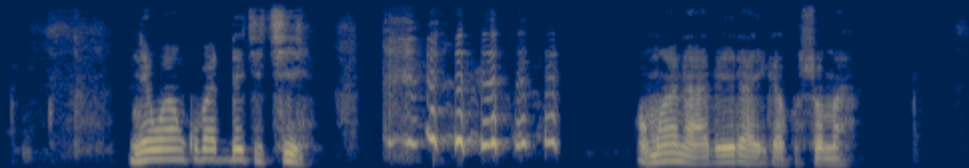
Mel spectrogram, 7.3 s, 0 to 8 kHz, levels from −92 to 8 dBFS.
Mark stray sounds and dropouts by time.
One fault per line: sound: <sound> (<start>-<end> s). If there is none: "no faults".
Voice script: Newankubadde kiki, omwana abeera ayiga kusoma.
sound: laugh (2.9-4.2 s)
